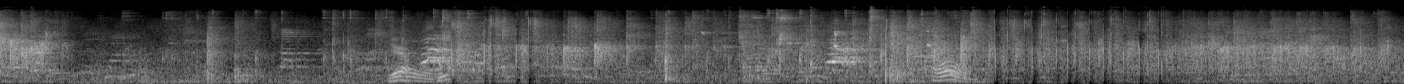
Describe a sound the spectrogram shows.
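A table tennis ball clicks back and forth on paddles and the table.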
